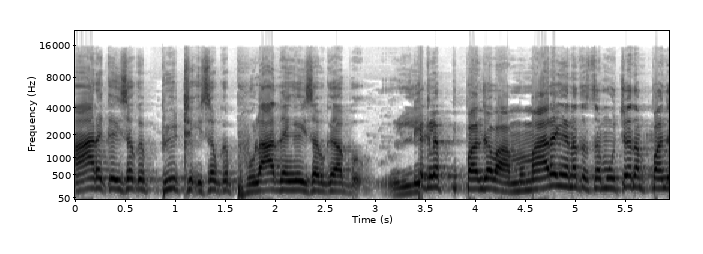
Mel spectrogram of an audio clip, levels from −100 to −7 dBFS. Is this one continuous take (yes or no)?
no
